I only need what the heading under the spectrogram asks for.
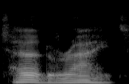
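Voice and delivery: seductive, very low, soft woman's voice. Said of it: "there's a sexy woman on there".

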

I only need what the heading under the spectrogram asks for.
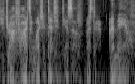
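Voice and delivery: real breathy, near-whispered voice. Quoting a mysterious movie character's lines: imitating a breathy voice. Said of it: "He's got that real breathy voice".

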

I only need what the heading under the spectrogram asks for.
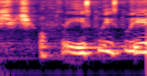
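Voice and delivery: acted, breathy whispered pleading with hushing first. Retelling a friend on the phone during golf: imitating someone begging.

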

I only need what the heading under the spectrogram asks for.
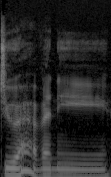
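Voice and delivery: voice cracking. Host starts a question to the guest near the end of the show: voice cracking. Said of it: "voice crack. That was horrible".

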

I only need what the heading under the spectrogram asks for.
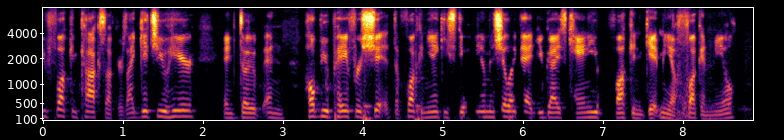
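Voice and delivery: play-acted furious, angry ranting. Retelling what he said to the guys who ordered food without him, retelling an angry rant. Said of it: "I'm pissed. Like, fucking pissed".

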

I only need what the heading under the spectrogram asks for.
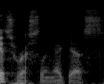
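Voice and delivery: low, soft, resigned, shrugging tone. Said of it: "I'm like".

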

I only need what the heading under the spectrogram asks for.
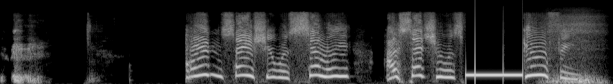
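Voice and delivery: very high, squeaky put-on cartoon voice. Telling a divorce-court joke, delivering the punchline in a Mickey Mouse voice. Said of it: "you have to do a Mickey Mouse voice".

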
